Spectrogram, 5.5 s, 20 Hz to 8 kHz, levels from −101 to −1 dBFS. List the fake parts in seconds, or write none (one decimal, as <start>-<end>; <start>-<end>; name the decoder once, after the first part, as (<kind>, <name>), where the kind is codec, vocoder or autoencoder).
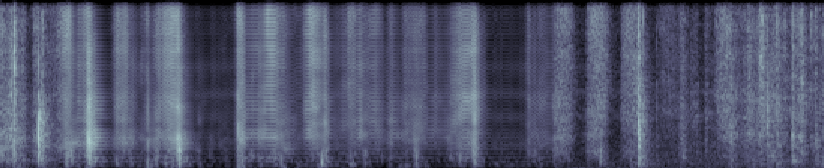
0.4-3.7 (vocoder, Vocos)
